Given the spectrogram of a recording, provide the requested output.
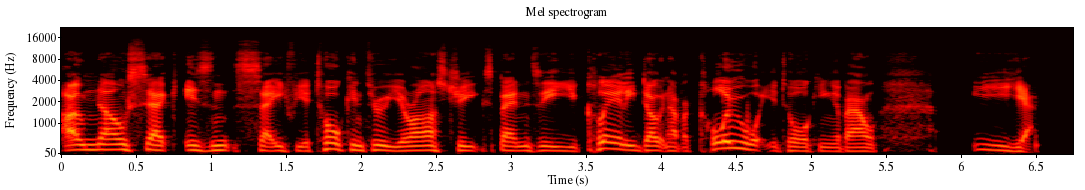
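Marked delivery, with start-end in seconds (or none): none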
